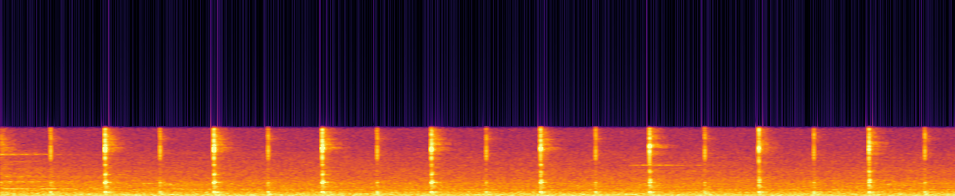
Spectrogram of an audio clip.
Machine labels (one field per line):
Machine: valve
